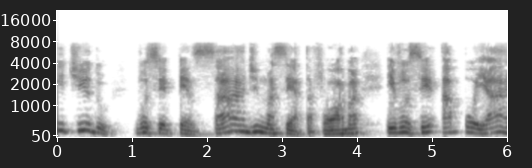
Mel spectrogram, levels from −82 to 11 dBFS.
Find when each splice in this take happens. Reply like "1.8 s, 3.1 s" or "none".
none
